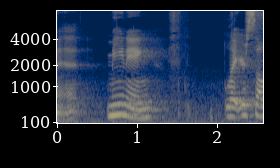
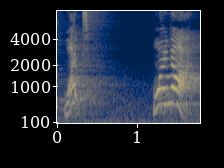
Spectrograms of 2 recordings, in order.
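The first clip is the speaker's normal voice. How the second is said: loud, much higher, outraged what and why not; indignant surprise; 9 dB louder than usual. Retold or imitated. Mom protesting to her daughter, loud shocked outrage. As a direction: squawk it, caught off guard and affronted.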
